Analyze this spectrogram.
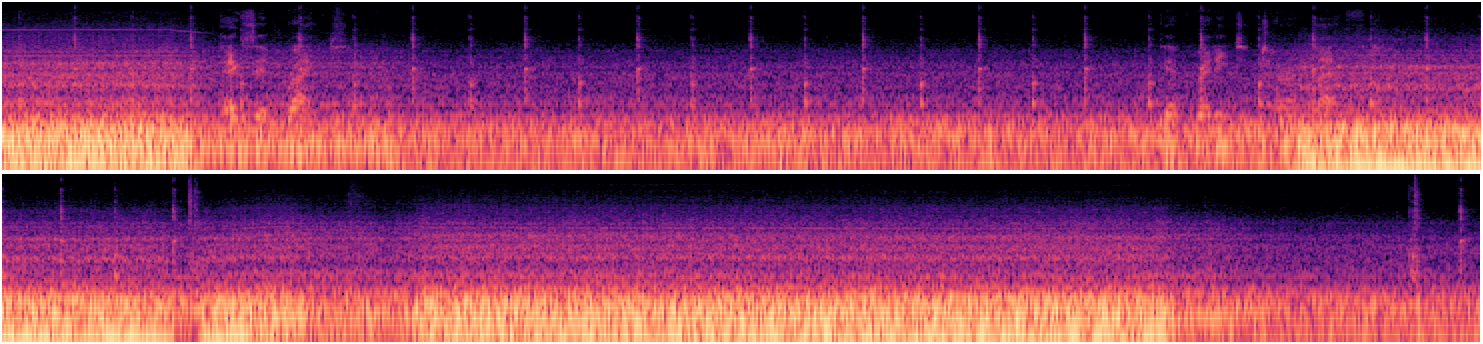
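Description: A truck engine hums and rumbles steadily.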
